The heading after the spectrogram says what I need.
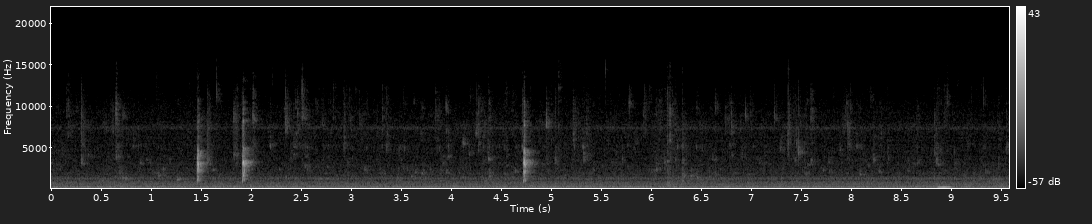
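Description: Water dripping and a tap running in a small indoor room, with a few sharp drip clicks and faint background hum; no animal sound is heard.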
